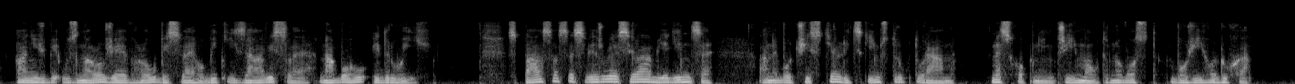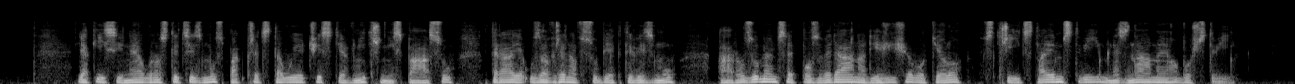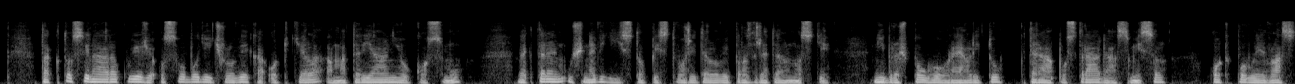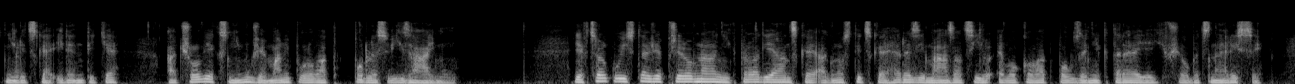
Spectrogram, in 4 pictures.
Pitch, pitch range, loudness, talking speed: 95 Hz, 85-105 Hz, -23 LUFS, 125 wpm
